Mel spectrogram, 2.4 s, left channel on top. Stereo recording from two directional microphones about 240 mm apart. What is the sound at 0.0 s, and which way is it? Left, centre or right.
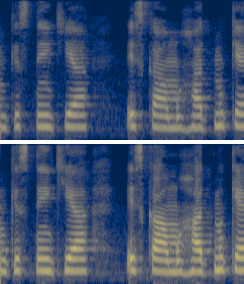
Speech, centre.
